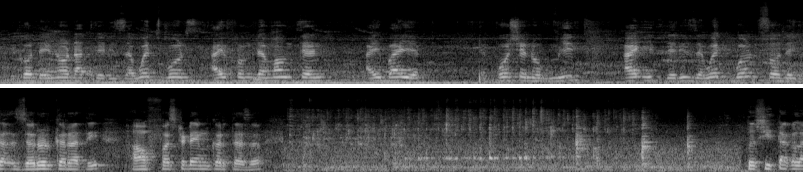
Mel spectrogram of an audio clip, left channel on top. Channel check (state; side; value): different; both; correlation 0.00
